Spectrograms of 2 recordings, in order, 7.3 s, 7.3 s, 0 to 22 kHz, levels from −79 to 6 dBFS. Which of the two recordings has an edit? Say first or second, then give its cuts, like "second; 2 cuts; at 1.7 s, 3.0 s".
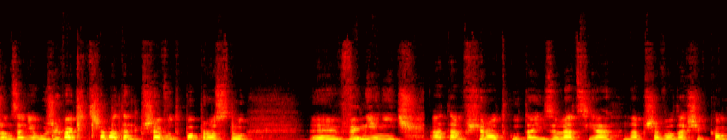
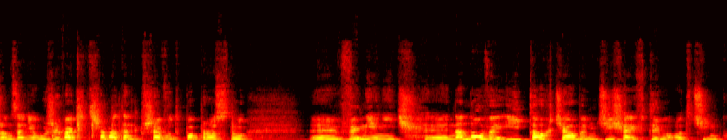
first; 1 cut; at 4.2 s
